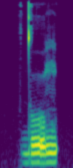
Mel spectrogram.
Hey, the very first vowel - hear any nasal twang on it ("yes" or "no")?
no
